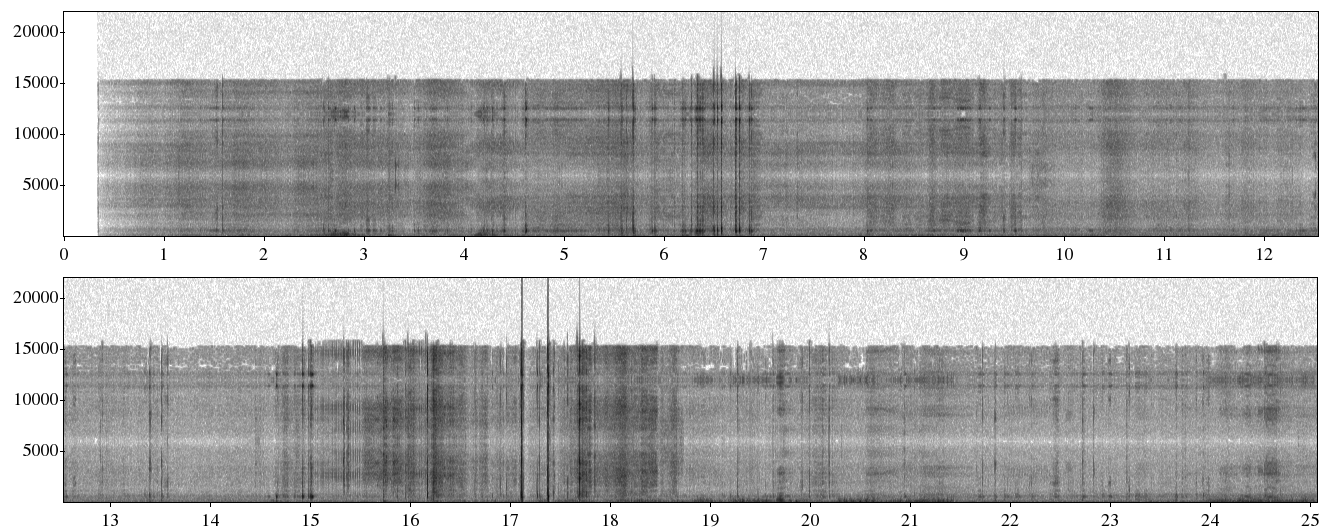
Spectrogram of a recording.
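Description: Wind buffeting a camera microphone, with irregular knocks and rustles of the camera being handled, starting about a second in and loudest around six seconds in and again around seventeen seconds.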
